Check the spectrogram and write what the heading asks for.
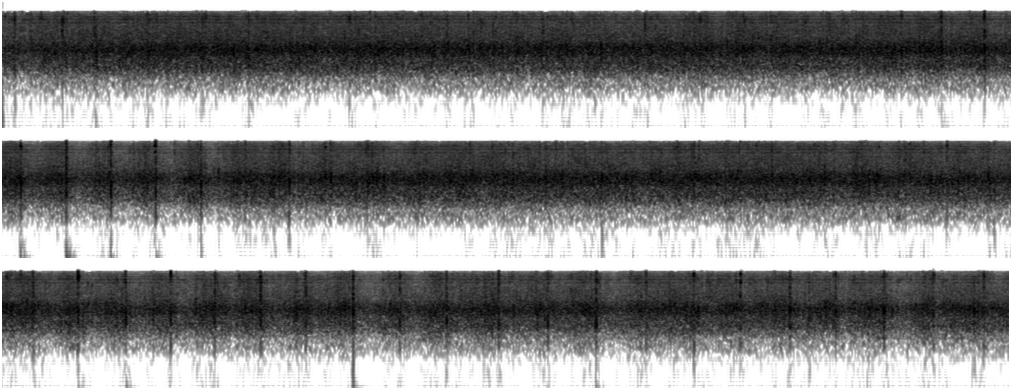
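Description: An audience in a lecture hall applauding steadily after a talk ends, a dense clapping that starts suddenly and keeps up without a break.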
